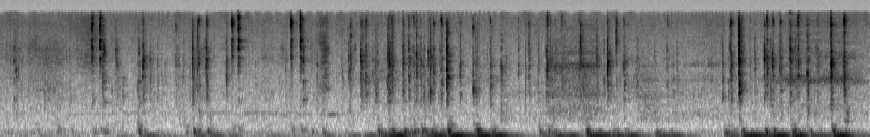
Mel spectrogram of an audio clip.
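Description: Typing on a computer keyboard: an irregular run of key clicks with dull low thuds under them, busiest in the second half.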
